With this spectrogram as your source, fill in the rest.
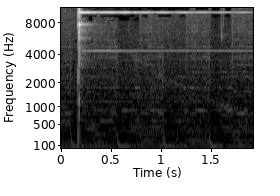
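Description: A silver coin is pinged once on a Sound Money Metals ping tester, giving a sharp strike followed by a clear, high bell-like ring that sustains to the end of the clip over a low background hum. The clean, lasting ring marks the coin as real silver rather than a fake.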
